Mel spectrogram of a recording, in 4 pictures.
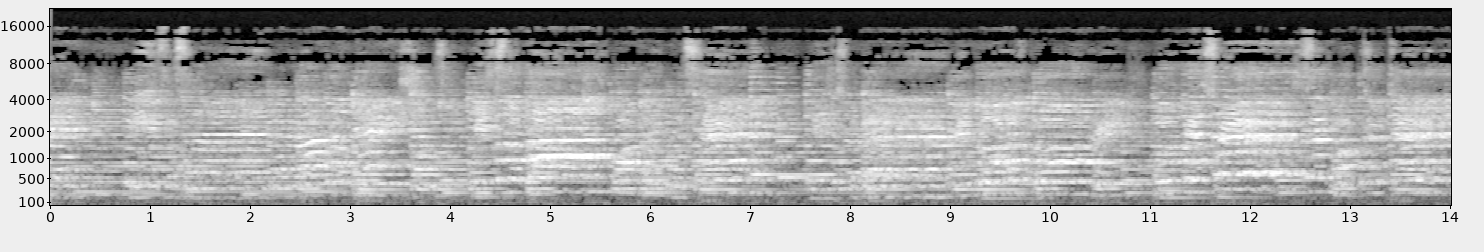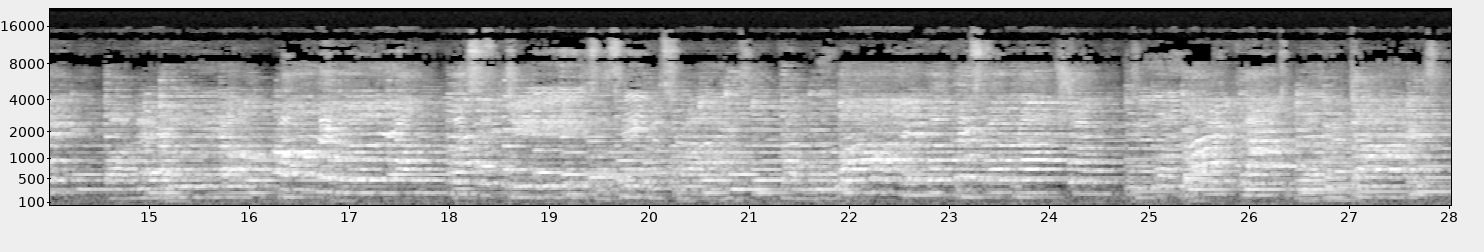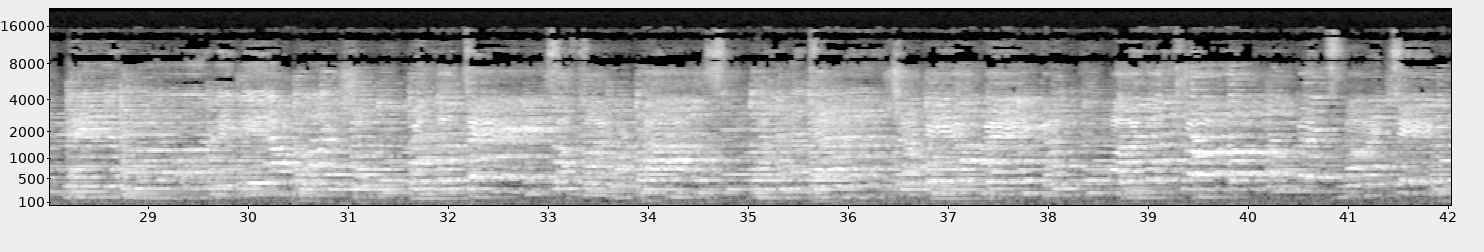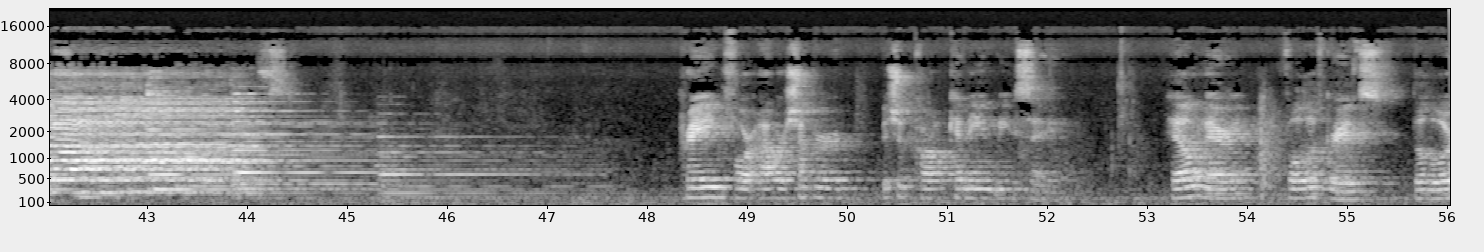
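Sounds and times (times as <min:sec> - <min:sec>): choir singing in harmony: 0:00.0 - 0:47.4.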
